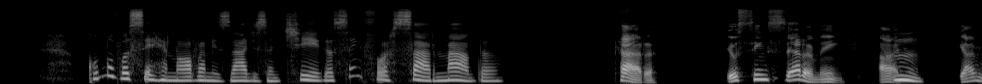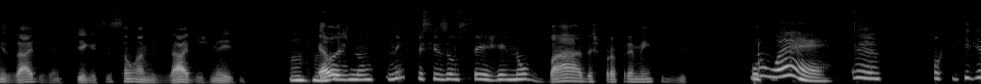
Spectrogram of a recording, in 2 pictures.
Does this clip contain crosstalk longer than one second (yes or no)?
no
